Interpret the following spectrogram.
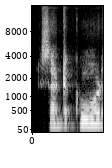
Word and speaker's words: षटकोण: षटकोण बोल रहे हैं उसे ध्यान से देखें षटकोण जैसे आप शब्द जानते होंगे सादी तो इसमें सादी हवा बाहर निकल रही है और सफेद स सफेद सफेद हवा नहीं निकलनी चाहिए इसको बोलते समय तो यह स यह यह वाला स और इस स के उच्चारण पर आपको ध्यान देना है शद टको सफेद सफेद सफेद जीप को नीचे रखकर बोलना है इसी प्रकार के और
